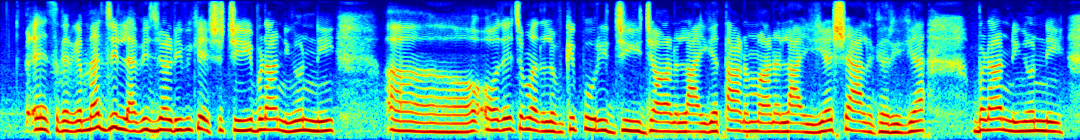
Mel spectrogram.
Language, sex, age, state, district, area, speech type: Dogri, female, 18-30, Jammu and Kashmir, Samba, rural, spontaneous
